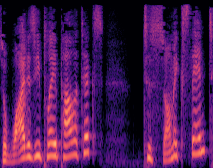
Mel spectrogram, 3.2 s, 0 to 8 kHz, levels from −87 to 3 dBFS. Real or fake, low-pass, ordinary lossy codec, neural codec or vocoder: fake; 7.2 kHz; MP3, 32 kbps; codec, 16 kHz, 0.5 kbps, X-Codec, WavLM features, trained on Multilingual LibriSpeech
